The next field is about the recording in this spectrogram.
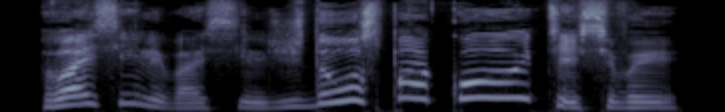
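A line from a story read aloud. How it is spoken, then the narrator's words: Old man laughing. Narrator (Russian): смеялся дедушка Афанасий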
